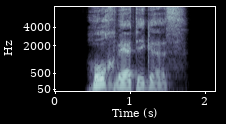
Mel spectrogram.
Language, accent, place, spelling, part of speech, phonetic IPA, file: German, Germany, Berlin, hochwertiges, adjective, [ˈhoːxˌveːɐ̯tɪɡəs], De-hochwertiges.ogg
- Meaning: strong/mixed nominative/accusative neuter singular of hochwertig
